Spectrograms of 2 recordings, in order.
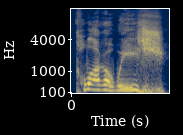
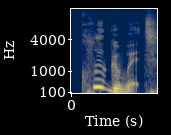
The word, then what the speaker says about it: Klugowitz: I almost said Klogowicz, Yep, no. but that's not it. Last name is pronounced Klugowitz.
